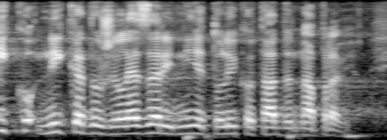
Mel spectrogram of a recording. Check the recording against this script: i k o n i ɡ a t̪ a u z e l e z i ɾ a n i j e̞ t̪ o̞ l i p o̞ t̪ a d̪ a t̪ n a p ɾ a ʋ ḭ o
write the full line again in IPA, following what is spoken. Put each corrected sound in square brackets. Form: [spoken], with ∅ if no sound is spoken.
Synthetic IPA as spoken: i k o n i [k] a [d̪] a u [ʒ] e l e z [a] ɾ [i] n i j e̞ t̪ o̞ l i [k] o̞ t̪ a d̪ a [∅] n a p ɾ a ʋ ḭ o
